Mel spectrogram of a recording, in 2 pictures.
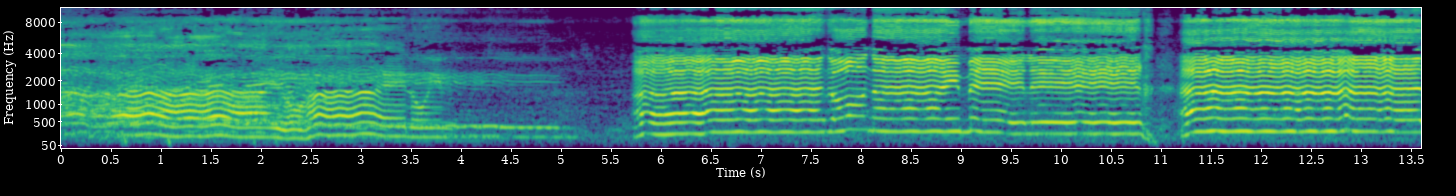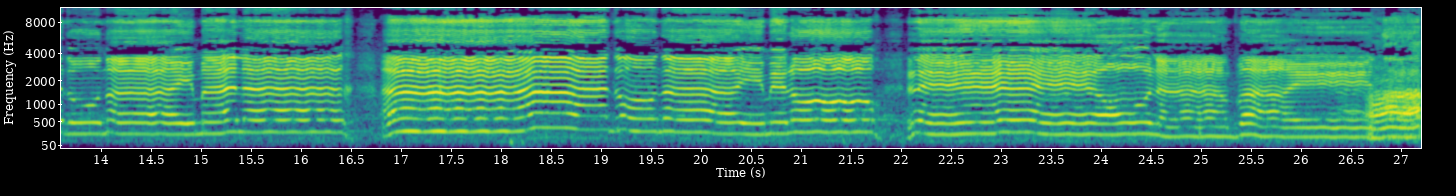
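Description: A male cantor chants a Mizrahi-style liturgical melody, each long phrase full of rapid trills and melismatic runs, with a short breath between phrases about every five seconds.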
